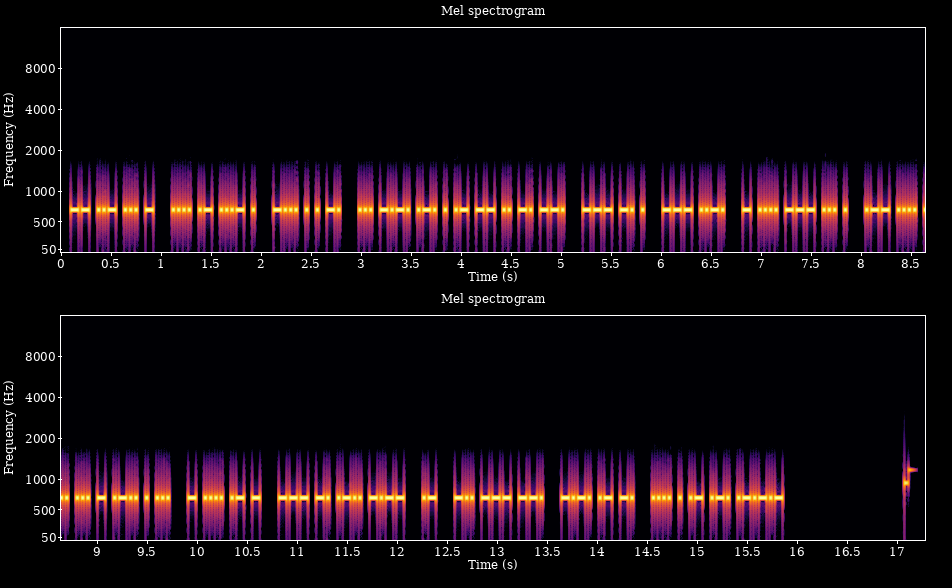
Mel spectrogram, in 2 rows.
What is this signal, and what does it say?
Morse code, heard as a keyed tone, about 44 wpm, 700 Hz. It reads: MUST HAVE BEEN SCREAMING ONE OF THOSE WHISTLES THAT ONLY A DOG CAN HEAR.
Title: A Sound Of Thunder 45wpm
